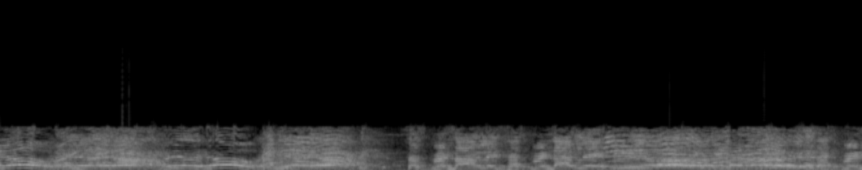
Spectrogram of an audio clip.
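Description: Crowd of men shouting protest slogans together, many voices overlapping, with a brief pause about three seconds in.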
